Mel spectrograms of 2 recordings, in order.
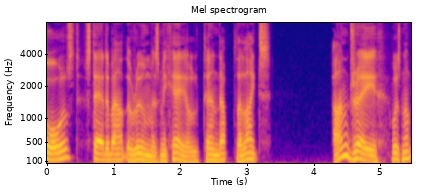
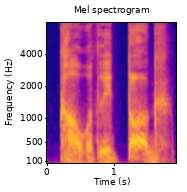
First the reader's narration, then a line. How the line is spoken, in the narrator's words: Borovitz growled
